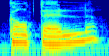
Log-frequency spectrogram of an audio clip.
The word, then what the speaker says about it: quand elle: So like that, quand elle. All right, same rule here. Remember, when you will have this D, you will phonetically pronounce it like T.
